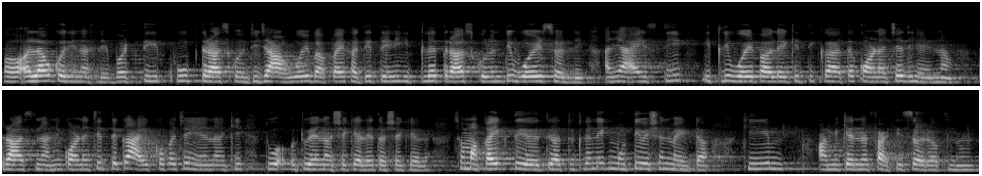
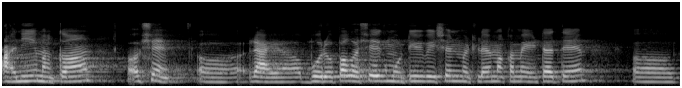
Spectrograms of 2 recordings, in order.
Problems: none marked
